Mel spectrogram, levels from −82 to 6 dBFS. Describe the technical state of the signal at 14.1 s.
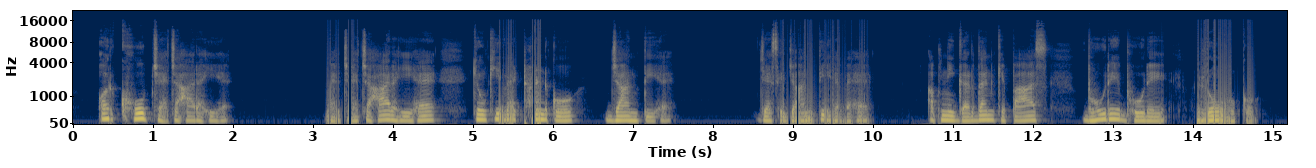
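At 14.1 s the speech is in the middle of a burst of processor overload crackle running from 13.59 to 15.05 s. The processor keeps missing its deadlines for buffers of around 10 ms, about 70 of them over the stretch, and each miss drops to silence with hard edges, giving a gritty, tearing crackle over the speech. The waveform shows repeated flat silent gaps with abrupt cliffs. On a spectrogram, thin broadband vertical stripes mark each edge.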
